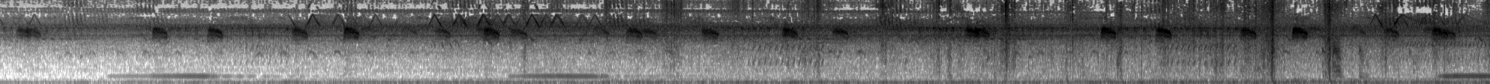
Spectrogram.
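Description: Insects chirp in a steady, repeating rhythm, shrill high bursts like crickets with a buzzing edge, over a low hum that swells in and out.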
